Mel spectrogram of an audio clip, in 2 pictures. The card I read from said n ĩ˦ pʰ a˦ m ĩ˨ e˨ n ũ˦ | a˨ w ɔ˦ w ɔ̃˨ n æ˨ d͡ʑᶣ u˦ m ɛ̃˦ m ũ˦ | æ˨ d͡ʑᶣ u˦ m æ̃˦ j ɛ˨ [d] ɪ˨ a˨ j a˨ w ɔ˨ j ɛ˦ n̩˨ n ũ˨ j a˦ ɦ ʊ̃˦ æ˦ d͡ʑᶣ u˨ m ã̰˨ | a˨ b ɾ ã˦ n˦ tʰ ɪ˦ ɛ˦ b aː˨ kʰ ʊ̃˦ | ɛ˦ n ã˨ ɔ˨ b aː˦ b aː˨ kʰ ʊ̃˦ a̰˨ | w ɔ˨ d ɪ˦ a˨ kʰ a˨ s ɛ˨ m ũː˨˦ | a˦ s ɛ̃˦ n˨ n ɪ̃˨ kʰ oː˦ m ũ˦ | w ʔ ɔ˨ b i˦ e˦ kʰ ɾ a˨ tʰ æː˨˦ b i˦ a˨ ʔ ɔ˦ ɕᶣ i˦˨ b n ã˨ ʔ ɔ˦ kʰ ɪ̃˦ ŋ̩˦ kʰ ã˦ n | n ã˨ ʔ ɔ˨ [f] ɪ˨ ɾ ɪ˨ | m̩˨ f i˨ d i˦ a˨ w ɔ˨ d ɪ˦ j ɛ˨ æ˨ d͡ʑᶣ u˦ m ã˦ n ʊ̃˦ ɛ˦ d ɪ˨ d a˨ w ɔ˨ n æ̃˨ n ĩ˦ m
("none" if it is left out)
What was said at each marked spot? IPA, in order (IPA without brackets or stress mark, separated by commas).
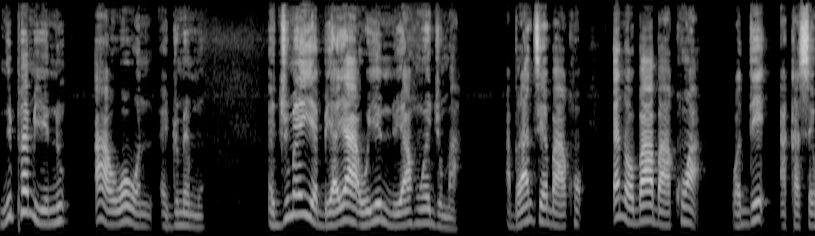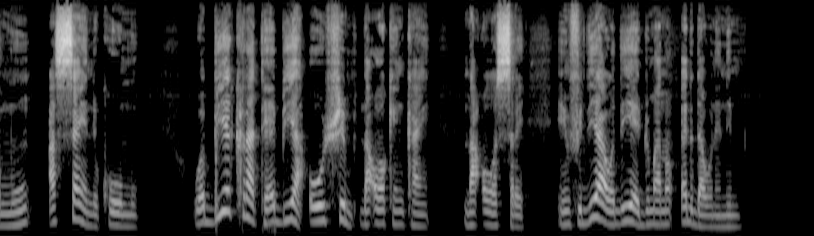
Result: b, s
